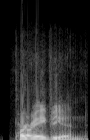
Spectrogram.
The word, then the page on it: par avion: American English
